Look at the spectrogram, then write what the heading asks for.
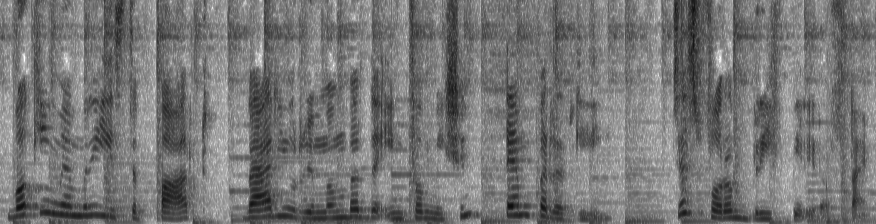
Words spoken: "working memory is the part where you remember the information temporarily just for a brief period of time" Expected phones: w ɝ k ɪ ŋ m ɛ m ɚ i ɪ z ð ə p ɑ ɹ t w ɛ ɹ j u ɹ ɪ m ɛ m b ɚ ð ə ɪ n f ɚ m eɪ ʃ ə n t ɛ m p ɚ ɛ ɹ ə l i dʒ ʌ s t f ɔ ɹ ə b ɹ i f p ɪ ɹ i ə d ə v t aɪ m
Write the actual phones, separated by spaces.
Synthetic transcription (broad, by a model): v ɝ k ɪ ŋ m ɛ m ɚ i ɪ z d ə p ɑ ɹ t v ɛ ɹ j u ɹ ɪ m ɛ m b ɚ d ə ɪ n f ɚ m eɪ ʃ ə n t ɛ m p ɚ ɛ ɹ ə l i dʒ ʌ s t f ɔ ɹ ə b ɹ i f p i ɹ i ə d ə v t aɪ m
